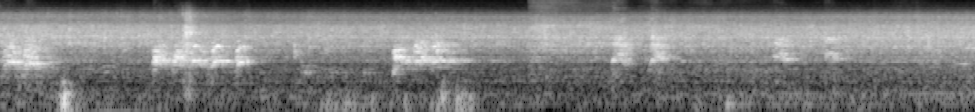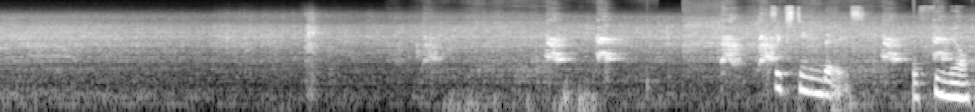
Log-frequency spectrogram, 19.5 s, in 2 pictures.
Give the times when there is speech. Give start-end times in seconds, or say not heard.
17.5-19.4.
